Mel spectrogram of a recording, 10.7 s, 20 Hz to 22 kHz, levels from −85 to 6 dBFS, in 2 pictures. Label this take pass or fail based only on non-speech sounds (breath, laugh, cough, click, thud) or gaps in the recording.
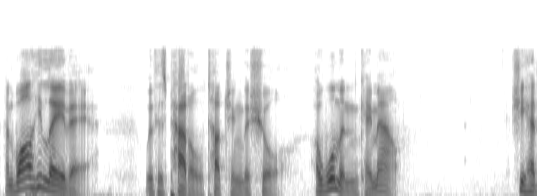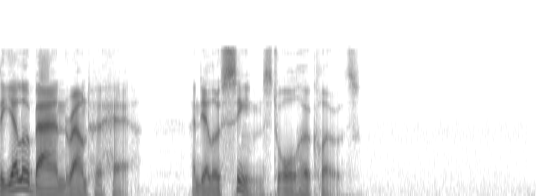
pass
